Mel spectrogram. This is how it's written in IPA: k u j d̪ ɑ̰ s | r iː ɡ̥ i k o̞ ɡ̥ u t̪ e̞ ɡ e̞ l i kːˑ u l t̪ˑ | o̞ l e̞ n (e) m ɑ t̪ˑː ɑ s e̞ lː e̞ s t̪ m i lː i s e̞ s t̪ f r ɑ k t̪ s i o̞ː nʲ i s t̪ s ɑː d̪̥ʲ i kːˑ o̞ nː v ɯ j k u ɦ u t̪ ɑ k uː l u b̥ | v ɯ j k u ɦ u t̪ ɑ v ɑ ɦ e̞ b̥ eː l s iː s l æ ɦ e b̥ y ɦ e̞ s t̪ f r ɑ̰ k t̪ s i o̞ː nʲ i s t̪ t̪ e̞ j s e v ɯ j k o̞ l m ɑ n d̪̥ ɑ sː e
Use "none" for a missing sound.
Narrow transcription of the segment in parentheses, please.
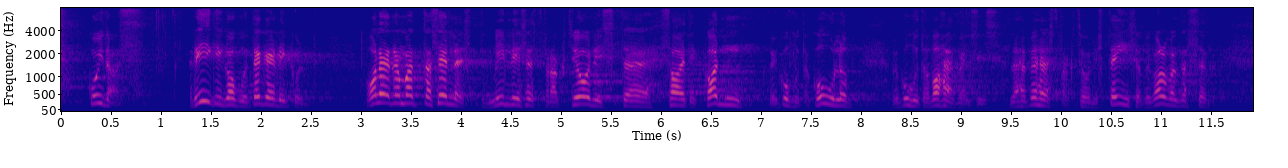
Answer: e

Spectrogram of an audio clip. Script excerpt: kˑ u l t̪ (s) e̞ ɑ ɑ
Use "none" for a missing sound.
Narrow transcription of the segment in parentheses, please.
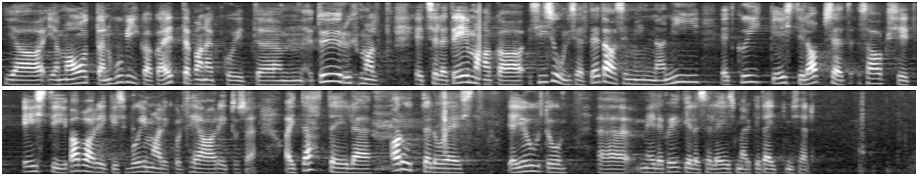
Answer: h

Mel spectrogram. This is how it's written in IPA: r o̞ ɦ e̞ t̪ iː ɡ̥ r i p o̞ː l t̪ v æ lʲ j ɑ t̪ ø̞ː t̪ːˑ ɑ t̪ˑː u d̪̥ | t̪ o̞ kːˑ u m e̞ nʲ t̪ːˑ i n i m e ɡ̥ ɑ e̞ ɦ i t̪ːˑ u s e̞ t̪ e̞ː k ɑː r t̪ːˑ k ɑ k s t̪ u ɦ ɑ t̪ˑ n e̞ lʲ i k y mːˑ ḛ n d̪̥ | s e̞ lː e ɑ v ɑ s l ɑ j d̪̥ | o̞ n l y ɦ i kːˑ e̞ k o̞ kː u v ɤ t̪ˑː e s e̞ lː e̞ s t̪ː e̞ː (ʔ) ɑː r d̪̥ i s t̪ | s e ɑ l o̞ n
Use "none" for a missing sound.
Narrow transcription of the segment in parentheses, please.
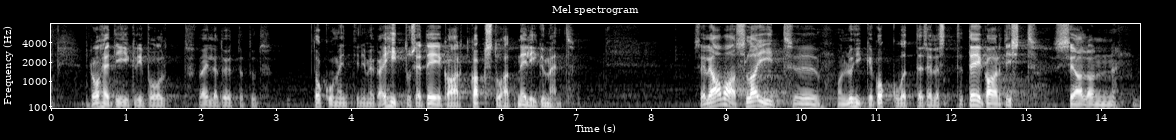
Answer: k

